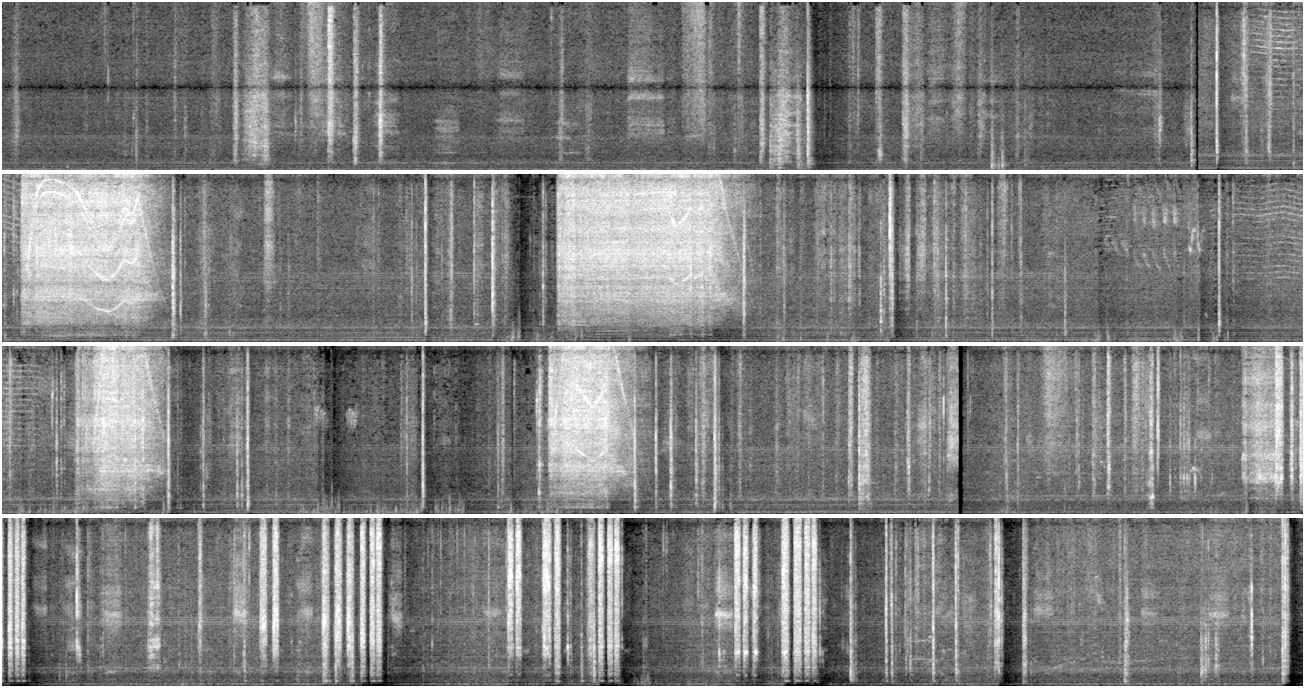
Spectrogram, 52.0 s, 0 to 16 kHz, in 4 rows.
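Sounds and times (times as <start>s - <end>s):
power drill bursts: 13.2s - 14.7s, 18.6s - 20.6s, 26.8s - 27.7s, 31.4s - 32.5s.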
